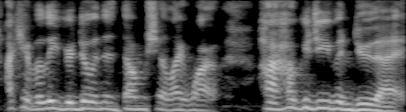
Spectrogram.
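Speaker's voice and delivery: high-pitched, anxious, worried scolding disbelief. Retelling when mom pulled up to pick them up, retelling mom yelling. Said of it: "She's yelling at me".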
